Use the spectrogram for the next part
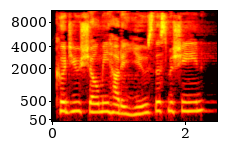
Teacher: Could you becomes could ya. in casual rhythm.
